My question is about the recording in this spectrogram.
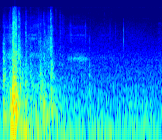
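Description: A sudden knock and rustle at a car as a person is bundled into the seat through its open door, loudest about a quarter second in and over within about half a second, followed by a low steady rumble.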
